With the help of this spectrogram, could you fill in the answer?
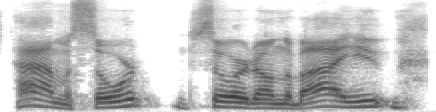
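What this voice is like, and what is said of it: Silly put-on bayou accent. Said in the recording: “I don't know what accent I'm doing. ... I'm doing a sword accent.”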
